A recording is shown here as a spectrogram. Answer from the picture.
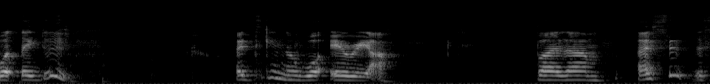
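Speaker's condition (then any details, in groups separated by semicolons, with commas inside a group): Cerebral palsy, dystonic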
